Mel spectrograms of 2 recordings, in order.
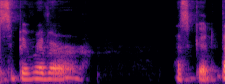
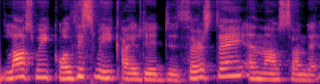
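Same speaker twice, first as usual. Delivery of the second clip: ordinary delivery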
